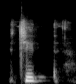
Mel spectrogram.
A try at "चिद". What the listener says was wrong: Actually mistake लग रहा है, चित्त नहीं है, वो चिद है। चिद विद हलंत। चित्त मतलब होता है, चित्त नहीं, चिद होता है। सच्चिदानंद, समझ रहे ना। चित्त चिदानंद, चित्त आनंद नहीं है वो। चित्त मतलब होता है मन, चिद मतलब होता है स्पिरिचुअल ज्ञान, स्वयं प्रकाश।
